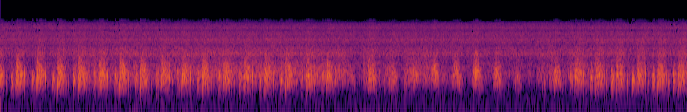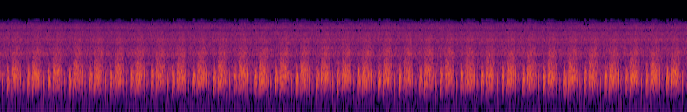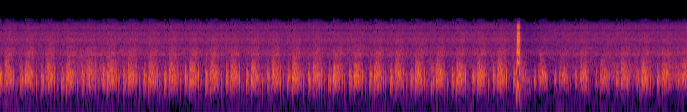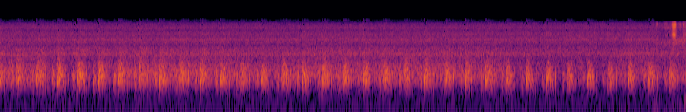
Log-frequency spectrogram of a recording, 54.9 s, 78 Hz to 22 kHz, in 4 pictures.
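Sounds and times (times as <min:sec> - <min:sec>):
fetal heartbeat whooshing pulse: 0:00.0 - 0:54.9
sharp click: 0:37.8 - 0:38.0.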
